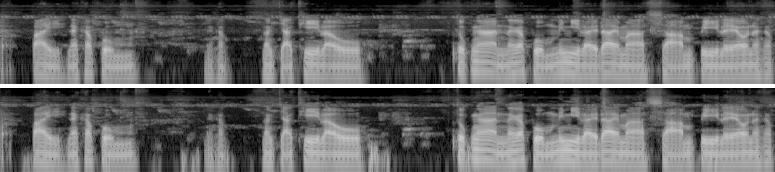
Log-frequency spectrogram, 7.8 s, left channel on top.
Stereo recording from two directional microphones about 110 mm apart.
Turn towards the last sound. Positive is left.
turn(degrees=-30)  # may be behind; listen again after turning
